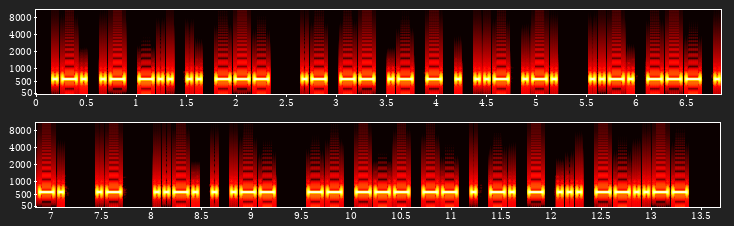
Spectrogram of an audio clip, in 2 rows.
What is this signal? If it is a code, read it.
Morse code, heard as a keyed tone, about 25 wpm, 600 Hz. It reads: RADIO AMATEUR FOR A FEW MOMENTS,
